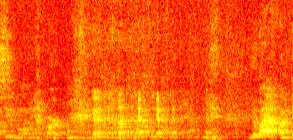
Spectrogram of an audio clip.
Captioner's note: audience laughs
